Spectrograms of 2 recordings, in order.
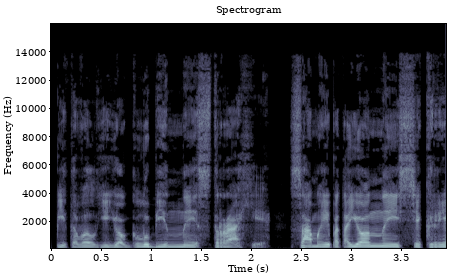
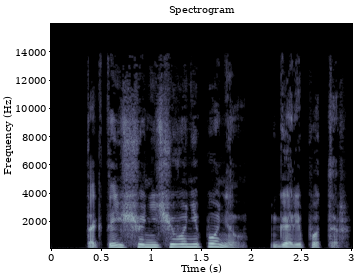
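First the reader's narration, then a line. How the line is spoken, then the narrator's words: Insinuating question. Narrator (Russian): вкрадчиво спросил Реддл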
